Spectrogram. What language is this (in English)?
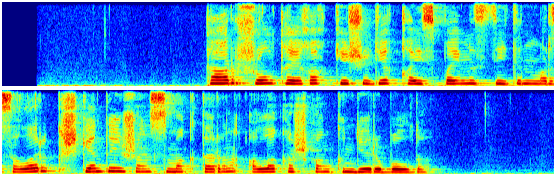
Kazakh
